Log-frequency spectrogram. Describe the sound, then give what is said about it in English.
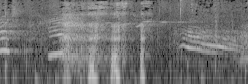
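Playful noises of two puppies playing: high whines and squeaky yips sliding up and down in pitch, broken by three quick, louder growly barks in the middle. “these dogs, two puppies that are playing instead of obeying their master.”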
